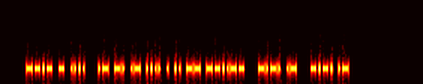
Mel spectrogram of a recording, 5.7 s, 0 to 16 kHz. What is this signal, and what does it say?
Morse code, heard as a keyed tone, about 46 wpm, 700 Hz. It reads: QTH ANAHEIM, CA CA
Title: K1USN SST QSO Practice 45wpm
